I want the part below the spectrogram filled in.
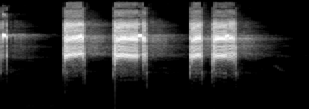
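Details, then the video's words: Black francolin calling: a thin opening note, then a harsh, grating phrase of four loud buzzy bursts packed into about one and a half seconds, with silence around it. "کالا تیتر کی آواز"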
